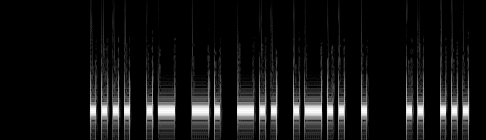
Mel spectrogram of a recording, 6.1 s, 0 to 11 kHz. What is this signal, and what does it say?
Morse code, heard as a keyed tone, about 17 wpm, 700 Hz. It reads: HANDLE IS
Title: Common QSO Phrases 17wpm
